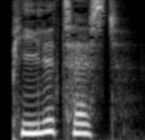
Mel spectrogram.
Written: PILETAST

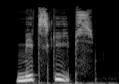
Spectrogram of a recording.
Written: midtskibs

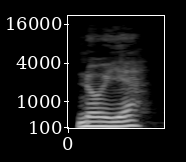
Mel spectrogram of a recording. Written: nåja

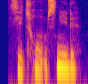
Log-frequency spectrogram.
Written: citronsnitte

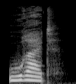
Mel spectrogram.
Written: uret

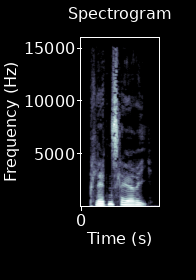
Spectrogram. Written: PLATTENSLAGERI

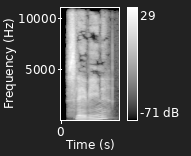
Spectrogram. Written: slavinde

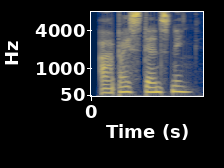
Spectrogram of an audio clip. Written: arbejdsstandsning

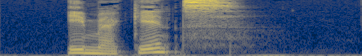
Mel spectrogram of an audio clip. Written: emergens

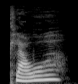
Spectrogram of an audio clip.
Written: klavre

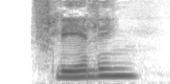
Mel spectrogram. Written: flerling

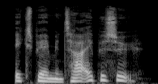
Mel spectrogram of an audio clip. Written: eksperimentariebesøg

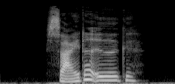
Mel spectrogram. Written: cidereddike

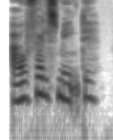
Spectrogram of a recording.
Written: affaldsmængde

